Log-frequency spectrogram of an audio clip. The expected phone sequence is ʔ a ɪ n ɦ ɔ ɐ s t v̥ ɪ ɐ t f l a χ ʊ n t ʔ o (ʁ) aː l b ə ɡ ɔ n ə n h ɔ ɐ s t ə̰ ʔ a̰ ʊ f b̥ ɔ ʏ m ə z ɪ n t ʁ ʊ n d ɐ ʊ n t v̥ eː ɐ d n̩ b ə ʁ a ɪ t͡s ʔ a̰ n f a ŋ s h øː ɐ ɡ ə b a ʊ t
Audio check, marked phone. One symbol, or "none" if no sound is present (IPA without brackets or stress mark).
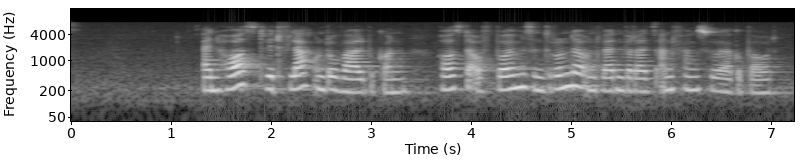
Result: v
